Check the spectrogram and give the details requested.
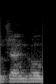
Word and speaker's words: Django: And the scene where he's at a bar and he's sat with a gentleman and he goes, "My name's Django," and he goes, "The D is silent," and the guy goes, "I know, that's Django, that's Franco Nero, that's the original Django."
